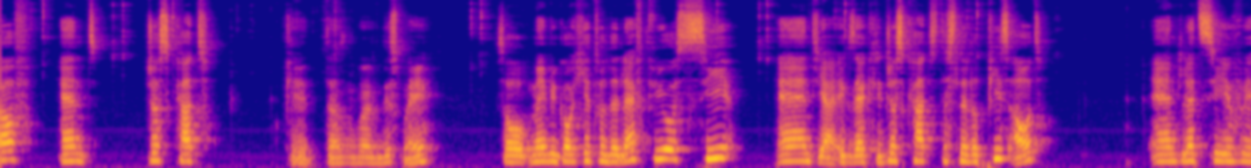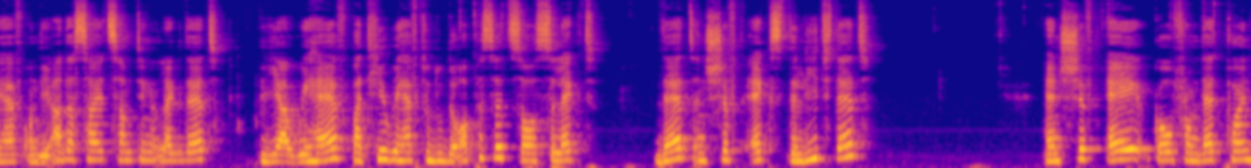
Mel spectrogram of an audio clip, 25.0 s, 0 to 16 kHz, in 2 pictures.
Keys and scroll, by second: 2.3 ctrl+z, 2.9 ctrl+z, 6.5 c, 8.0 Tab, 9.2 Tab, 10.4 Tab, 19.4 x, 22.7 a.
